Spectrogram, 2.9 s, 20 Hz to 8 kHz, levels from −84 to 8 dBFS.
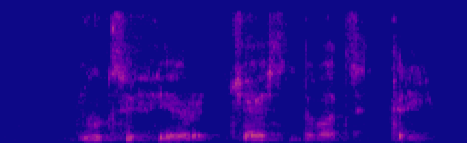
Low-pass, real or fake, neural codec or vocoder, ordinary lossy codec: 7.2 kHz; fake; vocoder, 22.05 kHz, 80 mel bands, HiFi-GAN; AAC, 48 kbps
